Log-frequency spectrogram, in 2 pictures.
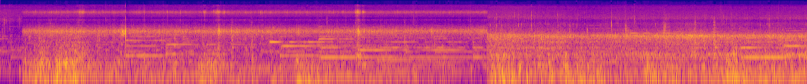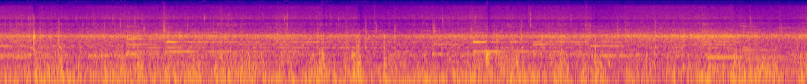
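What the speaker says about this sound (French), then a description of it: "on est complètement bloqué par un gros orage" A heavy thunderstorm near the Île de Houat pounds a small racing sailboat, with loud continuous roaring rain and wind noise against the microphone throughout and rumbling undertones, with no voices.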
